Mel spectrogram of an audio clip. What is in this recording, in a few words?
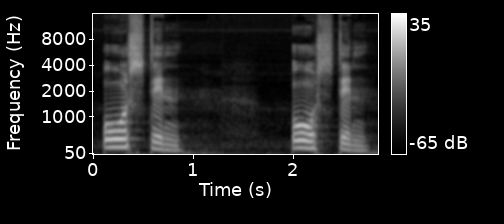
"osten", Muscogee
